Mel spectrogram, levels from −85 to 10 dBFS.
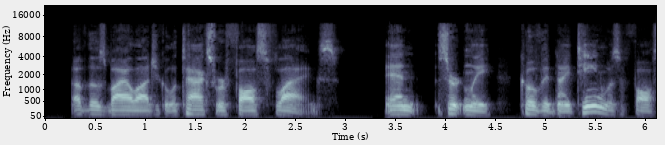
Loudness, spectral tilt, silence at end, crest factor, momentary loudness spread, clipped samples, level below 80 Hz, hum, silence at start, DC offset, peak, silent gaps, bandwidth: -22 LUFS; -4 dB/octave; 0 s; 18 dB; 9 LU; under 0.1%; -66 dBFS; none; 0.25 s; under 0.1%; -4 dBFS; none; 12.5 kHz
